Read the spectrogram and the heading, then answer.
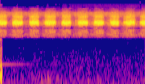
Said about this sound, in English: evening cicadas shrill in the maples.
